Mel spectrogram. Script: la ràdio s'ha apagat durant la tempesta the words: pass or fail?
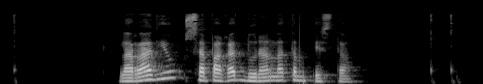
pass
